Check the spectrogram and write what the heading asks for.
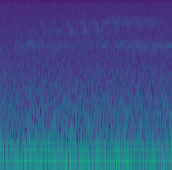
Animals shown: Red-eyed Vireo (Vireo olivaceus), Blackburnian Warbler (Setophaga fusca)

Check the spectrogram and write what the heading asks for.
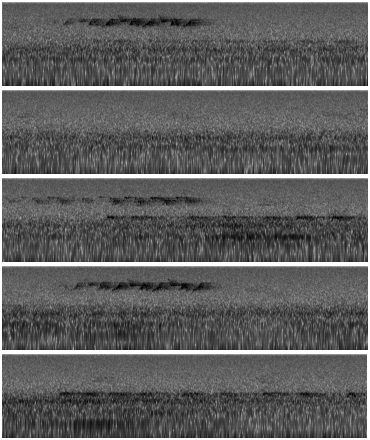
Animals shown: Common Yellowthroat (Geothlypis trichas), Ovenbird (Seiurus aurocapilla), American Crow (Corvus brachyrhynchos)

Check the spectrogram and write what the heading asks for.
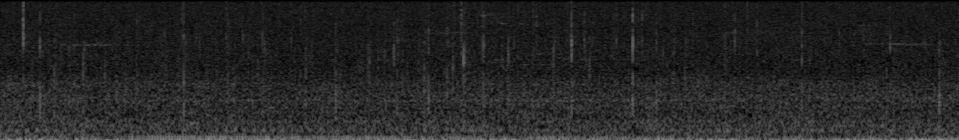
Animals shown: Red-winged Blackbird (Agelaius phoeniceus), Hermit Thrush (Catharus guttatus)

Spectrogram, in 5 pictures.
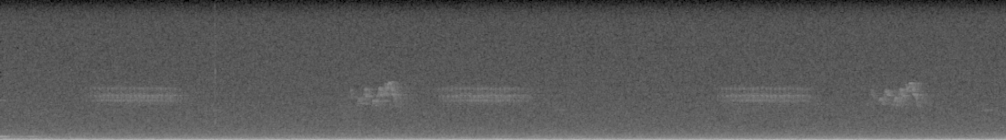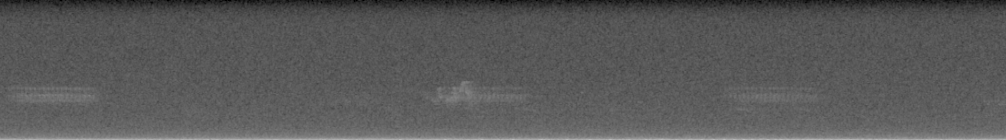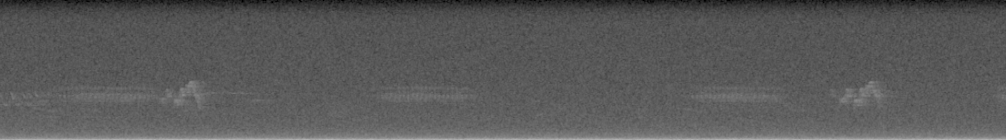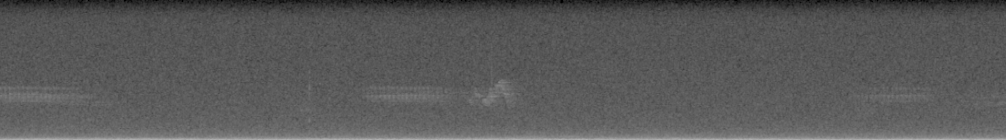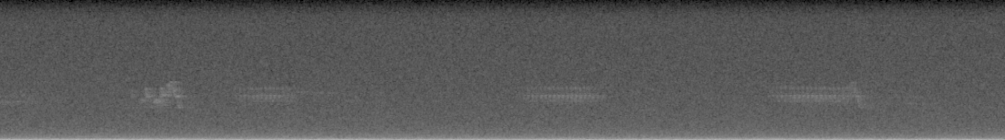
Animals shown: Dark-eyed Junco (Junco hyemalis), Magnolia Warbler (Setophaga magnolia), Yellow-rumped Warbler (Setophaga coronata), Black-throated Green Warbler (Setophaga virens)

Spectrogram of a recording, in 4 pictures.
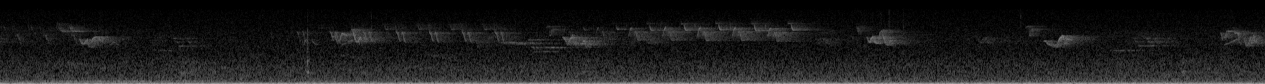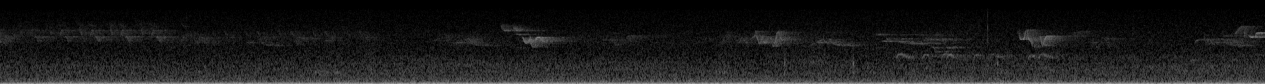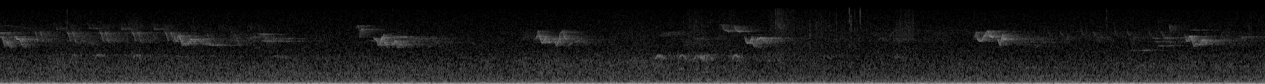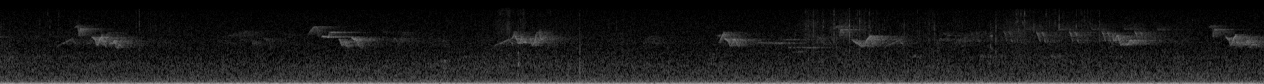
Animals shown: Wood Thrush (Hylocichla mustelina), Ovenbird (Seiurus aurocapilla), American Crow (Corvus brachyrhynchos), Red-eyed Vireo (Vireo olivaceus)

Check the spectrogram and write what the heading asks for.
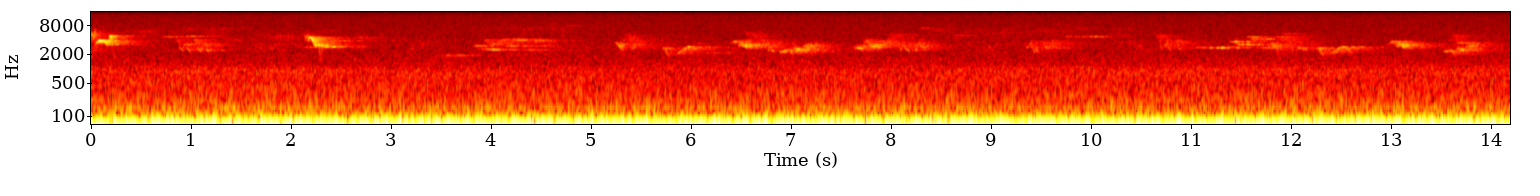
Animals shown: Black-throated Green Warbler (Setophaga virens), Blackburnian Warbler (Setophaga fusca), Scarlet Tanager (Piranga olivacea), Red-eyed Vireo (Vireo olivaceus), Hermit Thrush (Catharus guttatus)

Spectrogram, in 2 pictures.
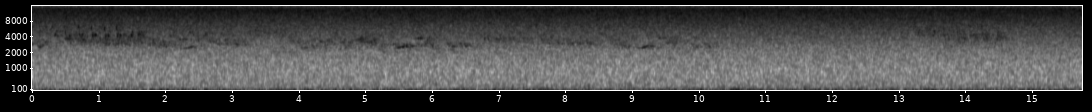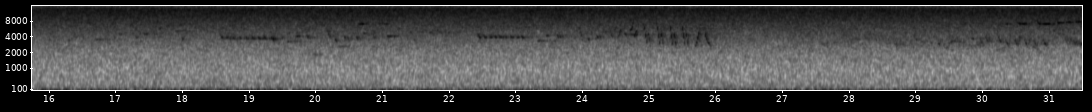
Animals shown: Golden-crowned Kinglet (Regulus satrapa), Northern Waterthrush (Parkesia noveboracensis), Winter Wren (Troglodytes hiemalis), Purple Finch (Haemorhous purpureus)

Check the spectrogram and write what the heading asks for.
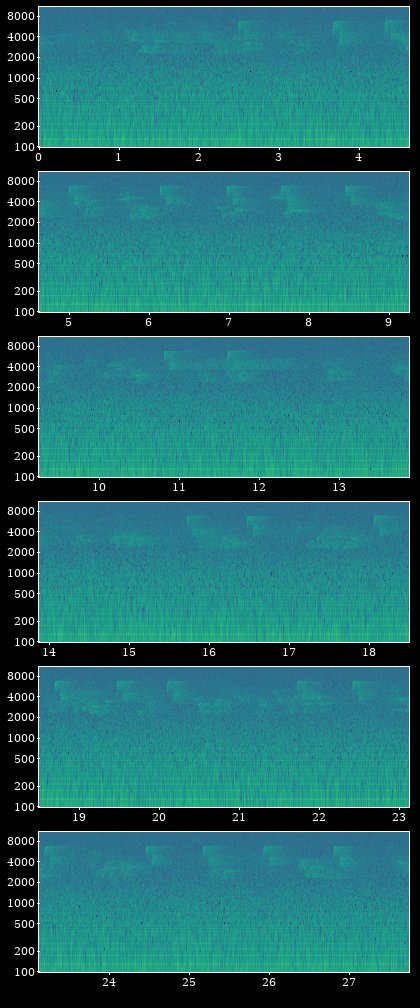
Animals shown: Least Flycatcher (Empidonax minimus), Red-eyed Vireo (Vireo olivaceus), Pine Warbler (Setophaga pinus), Ovenbird (Seiurus aurocapilla)

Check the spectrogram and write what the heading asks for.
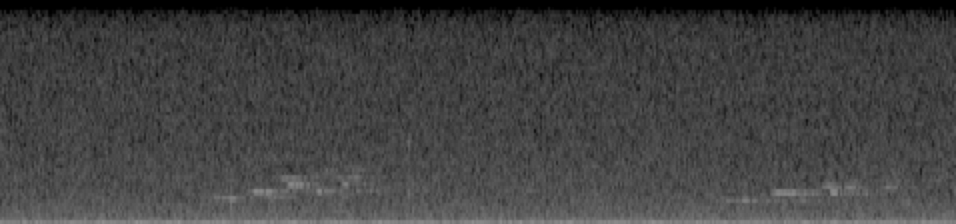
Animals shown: Hermit Thrush (Catharus guttatus)

